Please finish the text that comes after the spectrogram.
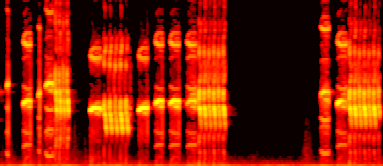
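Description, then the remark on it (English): A pet bird chirps in quick, bright bursts of rapid tweets, then pauses briefly before another lively flurry. The bird sounds clear over a low, steady background hum. “I've seen so many people get just totally excited over Larry the Bird”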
